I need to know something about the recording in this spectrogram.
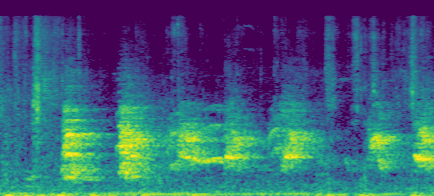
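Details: Excited dog meeting a female for the first time, giving about six sharp, high-pitched yelps with falling tails, spaced roughly every half second, over a constant low hum.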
